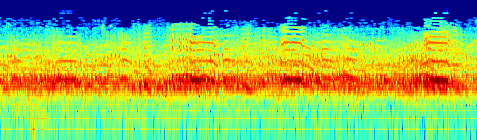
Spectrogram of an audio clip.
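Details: Thousands of wintering sandhill cranes at Whitewater Draw Wildlife Area, southeastern Arizona, during their morning fly-off after a freezing night. A continuous wall of rolling, trumpeting calls surges louder every second or so.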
